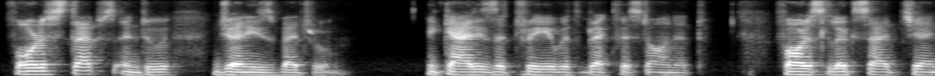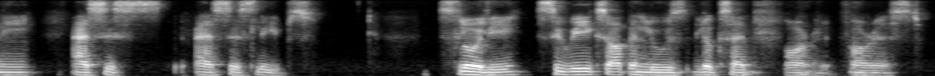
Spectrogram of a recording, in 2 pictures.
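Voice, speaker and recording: A man's voice: on the low side, fairly even intonation, measured pace. A man reading scripted stage directions at a table read, plainly and with occasional stumbles.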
